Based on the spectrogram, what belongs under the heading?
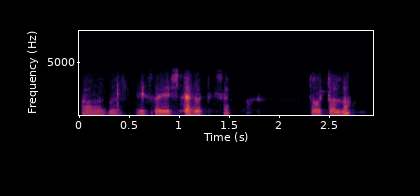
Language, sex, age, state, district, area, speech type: Kannada, male, 18-30, Karnataka, Chikkamagaluru, rural, conversation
